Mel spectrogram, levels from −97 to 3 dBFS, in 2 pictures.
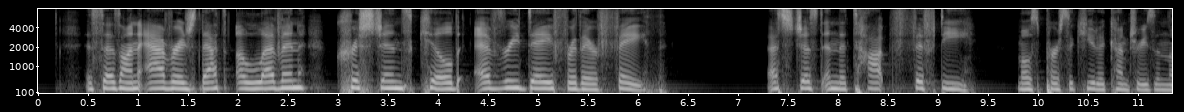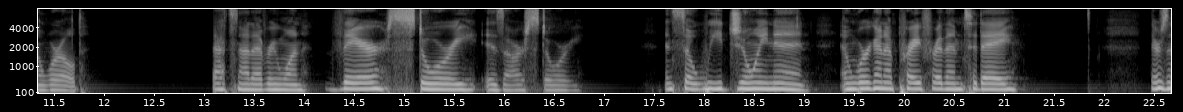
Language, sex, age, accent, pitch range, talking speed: English, female, 20-39, American, 170-225 Hz, 125 wpm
